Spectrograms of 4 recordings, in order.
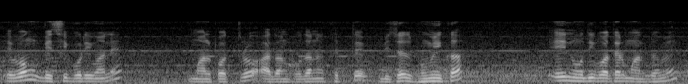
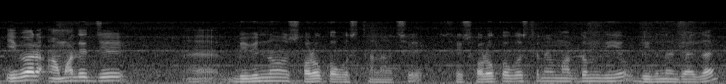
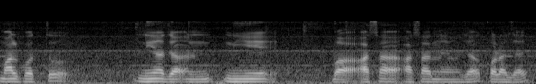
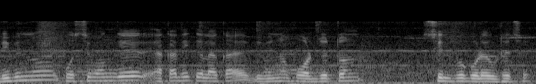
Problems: constant background noise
